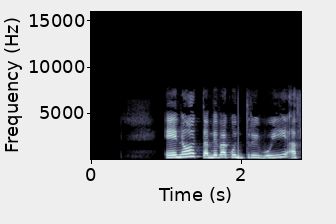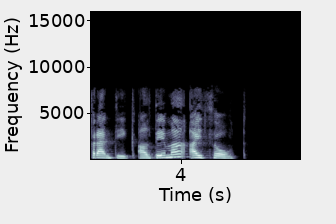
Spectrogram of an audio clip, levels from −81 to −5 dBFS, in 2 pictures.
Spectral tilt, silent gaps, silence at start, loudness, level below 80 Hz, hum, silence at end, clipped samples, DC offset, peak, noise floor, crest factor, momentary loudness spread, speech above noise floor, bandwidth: -5.5 dB/octave; none; 1 s; -17 LUFS; -58 dBFS; none; 0.9 s; under 0.1%; under 0.1%; -2 dBFS; -55 dBFS; 16 dB; 7 LU; 38 dB; 8 kHz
